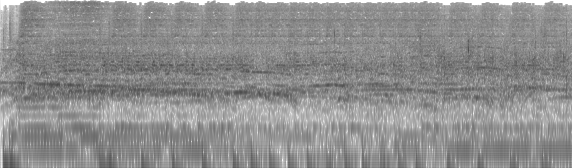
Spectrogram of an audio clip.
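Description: A studio audience cheers, whoops and applauds to welcome a guest onto a Packers football show, a loud, steady roar of crowd noise that holds throughout.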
